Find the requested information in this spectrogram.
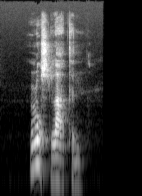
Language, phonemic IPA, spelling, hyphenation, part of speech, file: Dutch, /ˈlɔsˌlaː.tə(n)/, loslaten, los‧la‧ten, verb, Nl-loslaten.ogg
- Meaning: 1. to let go 2. to free, release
